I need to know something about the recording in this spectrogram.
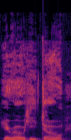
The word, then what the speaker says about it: Hirohito: person but there are there are places in Japan where it's pronounced more like here oh you don't and places where and add the H is pronounced SH I you know she don't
